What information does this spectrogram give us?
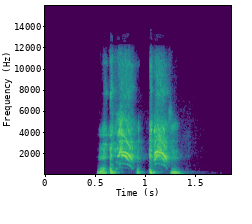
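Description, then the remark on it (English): Two quick coughs in close succession, fairly loud, each a rough burst of breath and voice, followed by quiet. “Coughing a little bit.”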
